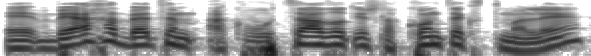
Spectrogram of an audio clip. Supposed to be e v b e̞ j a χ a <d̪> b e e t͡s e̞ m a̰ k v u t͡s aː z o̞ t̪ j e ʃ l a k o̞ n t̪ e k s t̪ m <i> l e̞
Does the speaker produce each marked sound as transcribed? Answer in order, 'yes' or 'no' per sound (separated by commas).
yes, no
